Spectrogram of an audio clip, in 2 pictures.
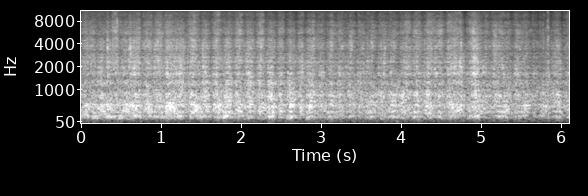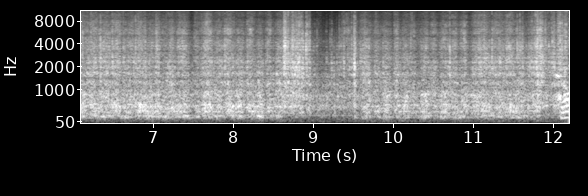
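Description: A Japanese baren rubs over paper on an inked woodblock print, a continuous dense scraping and rustling friction, close and steady, with a short pause near the end.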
